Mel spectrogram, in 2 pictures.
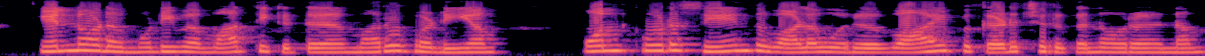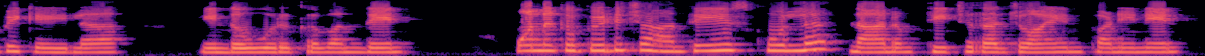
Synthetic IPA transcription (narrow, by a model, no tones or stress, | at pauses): ɛnːoːɽɐmʊɽɪʋɐmaːt̪ːɪkːɪʈːɯmɐɾɯbɐɽɪjɐm | ɔnkuːɽɐseːɾnd̪ɯʋaːɭɐɔɾɯʋaːjpːɯkɛɽɛt͡ʃːɪɾɯkːɯnɐɔɾɯnɐmbɪkːɐjɪlɐ | ɪnd̪ɐuːɾɯkːɯʋɐnd̪eːn | ɔnɐkːɯpɪɽɪt͡ʃːɐɐðeːskuːllɐnaːnɯmʈiːt͡ʃːɐɾaːd͡ʒaːjɐnpɐɳːɪneːn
